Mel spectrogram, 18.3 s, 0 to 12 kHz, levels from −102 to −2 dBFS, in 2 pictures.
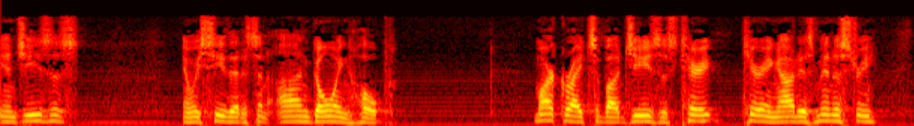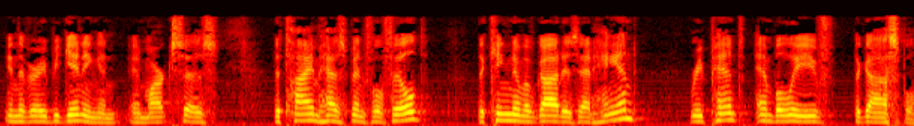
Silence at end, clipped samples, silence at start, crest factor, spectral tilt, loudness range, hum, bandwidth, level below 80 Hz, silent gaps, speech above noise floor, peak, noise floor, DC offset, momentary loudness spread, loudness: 0 s; under 0.1%; 0 s; 20 dB; -4 dB/octave; 4 LU; none; 7.4 kHz; -68 dBFS; none; 35 dB; -16 dBFS; -69 dBFS; under 0.1%; 11 LU; -35 LUFS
